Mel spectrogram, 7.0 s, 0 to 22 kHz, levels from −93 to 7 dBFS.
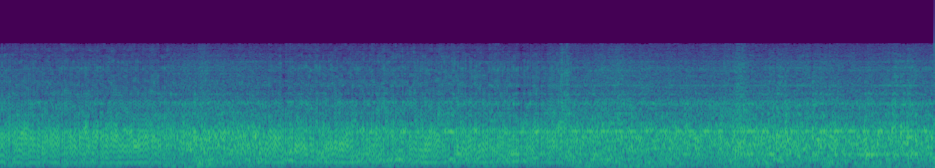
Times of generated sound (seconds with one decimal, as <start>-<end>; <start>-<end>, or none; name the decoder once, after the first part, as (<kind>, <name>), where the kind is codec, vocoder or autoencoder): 0.0-1.3 (vocoder, HiFi-GAN); 2.0-4.3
